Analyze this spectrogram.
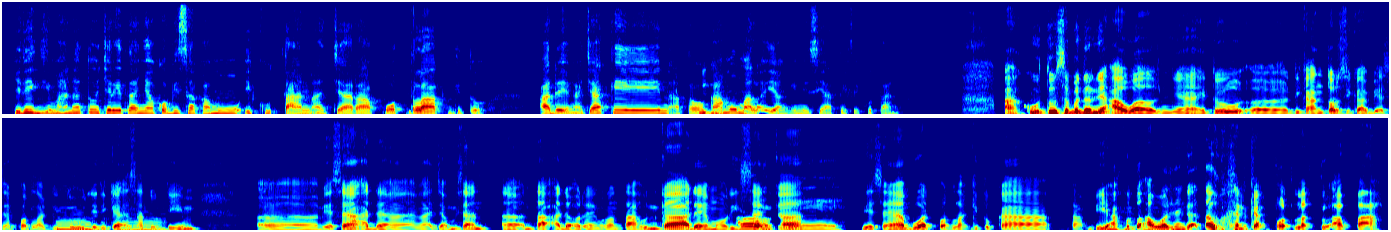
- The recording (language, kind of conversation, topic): Indonesian, podcast, Pernahkah kamu ikut acara potluck atau acara masak bareng bersama komunitas?
- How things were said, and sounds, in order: tapping; other background noise; in English: "potluck"; in English: "potluck"; in English: "potluck"; laughing while speaking: "tau kan"; in English: "potluck"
